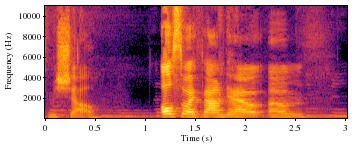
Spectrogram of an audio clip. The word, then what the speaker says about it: Michel: to at this point is a French name so it's not Michael it's Michel and that's why I'm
